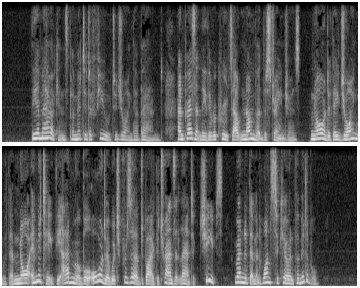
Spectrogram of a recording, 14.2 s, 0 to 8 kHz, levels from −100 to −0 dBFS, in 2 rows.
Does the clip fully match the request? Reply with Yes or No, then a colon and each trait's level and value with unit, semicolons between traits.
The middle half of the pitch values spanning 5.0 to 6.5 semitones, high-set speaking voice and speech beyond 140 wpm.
Yes: wide, 5.5 semitones; high, 200 Hz; average, 170 wpm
